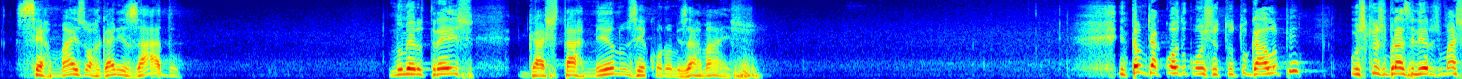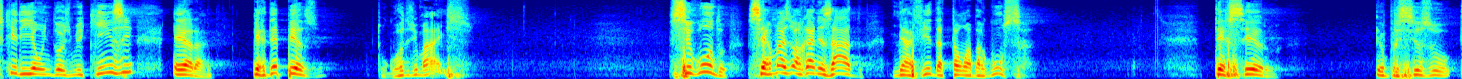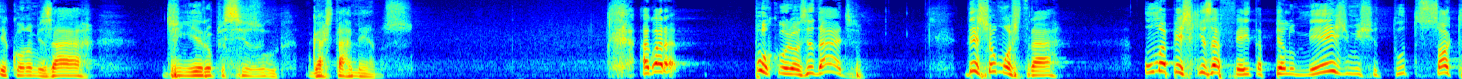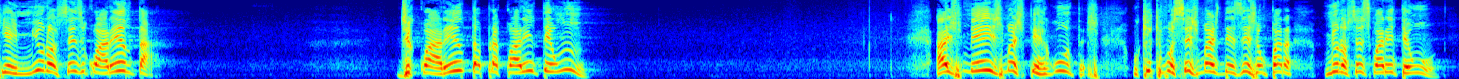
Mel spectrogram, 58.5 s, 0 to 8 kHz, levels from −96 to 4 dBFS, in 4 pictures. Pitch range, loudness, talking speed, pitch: 160-265 Hz, -18 LUFS, 80 wpm, 205 Hz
